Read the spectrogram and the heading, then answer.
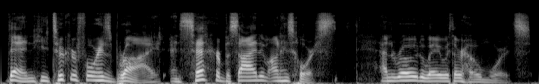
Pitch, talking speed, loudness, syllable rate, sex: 145 Hz, 235 wpm, -18 LUFS, 5.9 syllables/s, male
